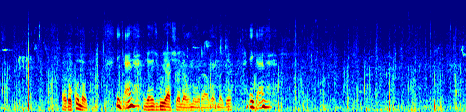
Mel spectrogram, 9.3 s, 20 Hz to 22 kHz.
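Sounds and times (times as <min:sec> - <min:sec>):
herd of cattle with calves, hooves clattering on a hard road: 0:00.0 - 0:09.3
faint murmur: 0:00.5 - 0:09.3
speech: 0:01.2 - 0:05.6.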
